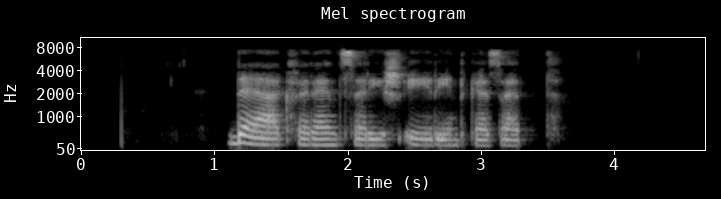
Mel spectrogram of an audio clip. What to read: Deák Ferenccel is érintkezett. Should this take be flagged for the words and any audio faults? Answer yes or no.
no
